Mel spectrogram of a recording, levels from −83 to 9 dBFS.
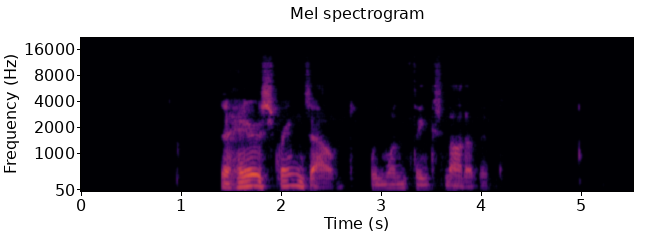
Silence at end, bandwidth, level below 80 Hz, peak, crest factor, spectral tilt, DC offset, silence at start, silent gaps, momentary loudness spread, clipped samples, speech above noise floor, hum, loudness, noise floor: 1.45 s; 13.5 kHz; -76 dBFS; -18 dBFS; 20 dB; -4.5 dB/octave; under 0.1%; 1.4 s; none; 16 LU; under 0.1%; over 54 dB; none; -35 LUFS; under -90 dBFS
